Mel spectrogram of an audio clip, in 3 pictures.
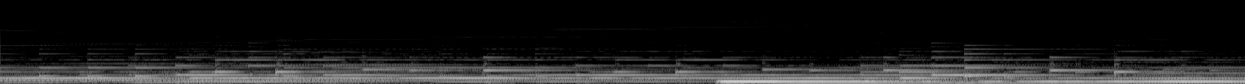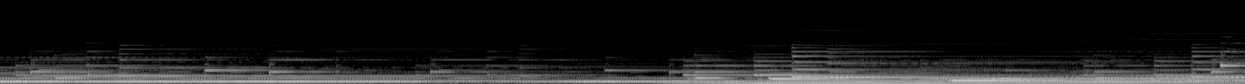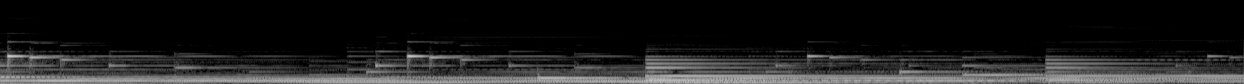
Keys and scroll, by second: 1.4 ctrl+t, 29.8 ctrl+z, 30.6 [.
